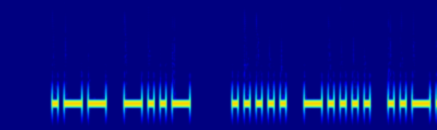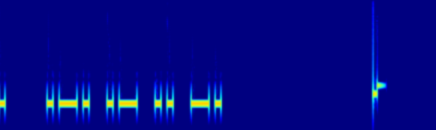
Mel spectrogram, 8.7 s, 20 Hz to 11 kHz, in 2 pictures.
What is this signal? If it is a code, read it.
Morse code, heard as a keyed tone, about 20 wpm, 700 Hz. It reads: WX 56F RAIN
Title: Practice QSO - Exchange 2 - Info - 20wpm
